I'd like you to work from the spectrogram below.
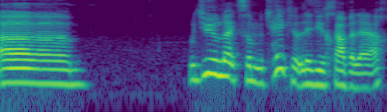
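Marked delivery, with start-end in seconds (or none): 1.9-3.8 put-on French accent. Showing they can kind of do an accent, in put-on french accent. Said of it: "See, I can kind of do a French accent".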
